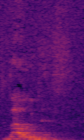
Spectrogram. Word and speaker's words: Vaudès: Mais pour ceux qui parlent le provençal, savent que le AU en provençal se prononce AU. Donc, M. Vaudès, c'est Vaudès.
